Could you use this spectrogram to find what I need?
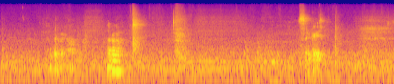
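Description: A man laughs softly nearby.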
